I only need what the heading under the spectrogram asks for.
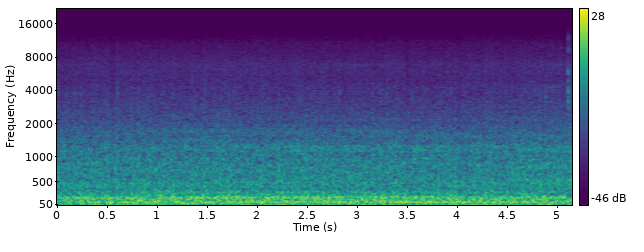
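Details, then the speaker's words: Chevy/GM truck driving after the bad part behind its reduced-power P1515 throttle performance fault was replaced, no codes present. Even engine drone and road rumble with no surging or hesitation; data looks good. "Oh, so far so good. All the data looks beautiful. Truck drives nicely."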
